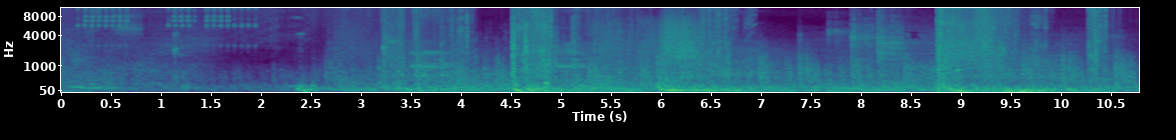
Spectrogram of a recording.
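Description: Gunfire rings out in the DOOM Eternal video game, with a rapid string of booming shots and blasts in bursts over game effects, loud and close.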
